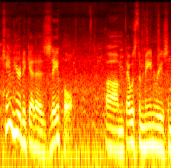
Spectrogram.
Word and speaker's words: zeppole: Joseph's Day, everyone has to get a Zeppole. I think in most places they pronounce it Zeppole.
